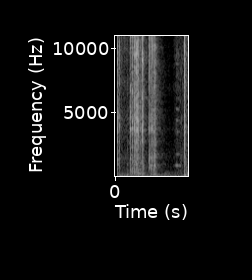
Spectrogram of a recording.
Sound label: HOUSE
